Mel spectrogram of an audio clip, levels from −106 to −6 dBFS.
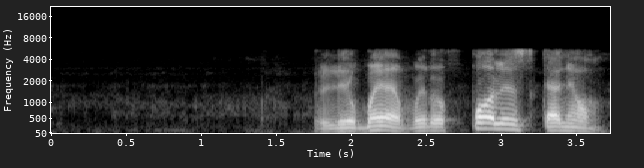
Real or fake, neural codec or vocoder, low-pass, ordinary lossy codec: fake; codec, 24 kHz, 3 kbps, HILCodec; 5.4 kHz; none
